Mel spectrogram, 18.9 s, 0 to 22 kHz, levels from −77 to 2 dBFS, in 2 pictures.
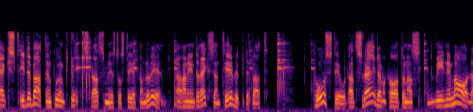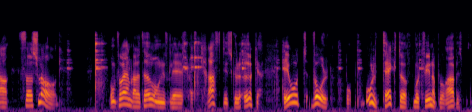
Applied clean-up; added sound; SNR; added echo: neural diffusion model UNIVERSE++.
